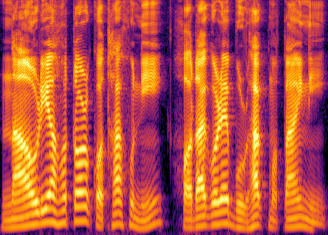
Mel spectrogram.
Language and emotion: Assamese, neutral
